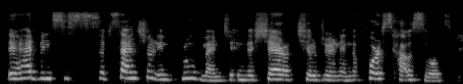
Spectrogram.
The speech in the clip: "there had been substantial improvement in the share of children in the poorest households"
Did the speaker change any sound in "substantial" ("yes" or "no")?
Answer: no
